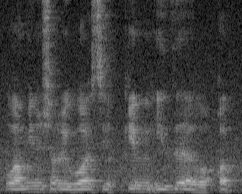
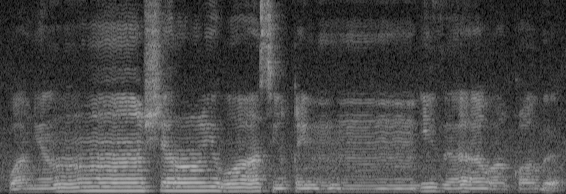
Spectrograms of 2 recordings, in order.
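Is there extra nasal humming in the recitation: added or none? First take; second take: none; added. First: No extra nasal hum is added anywhere. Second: A nasal hum is added and held long. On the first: The speaker calls it right. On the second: The speaker calls it wrong. "menambahkan dengung, seharusnya tidak berdengung"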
